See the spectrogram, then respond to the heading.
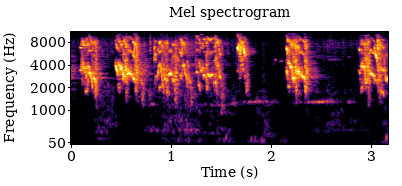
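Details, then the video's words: A budgerigar from a breeding pair gives rough squawking chirps and chatter in uneven bursts, with low thumping noises underneath. "Beautiful Budgies Chirping Sounds"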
